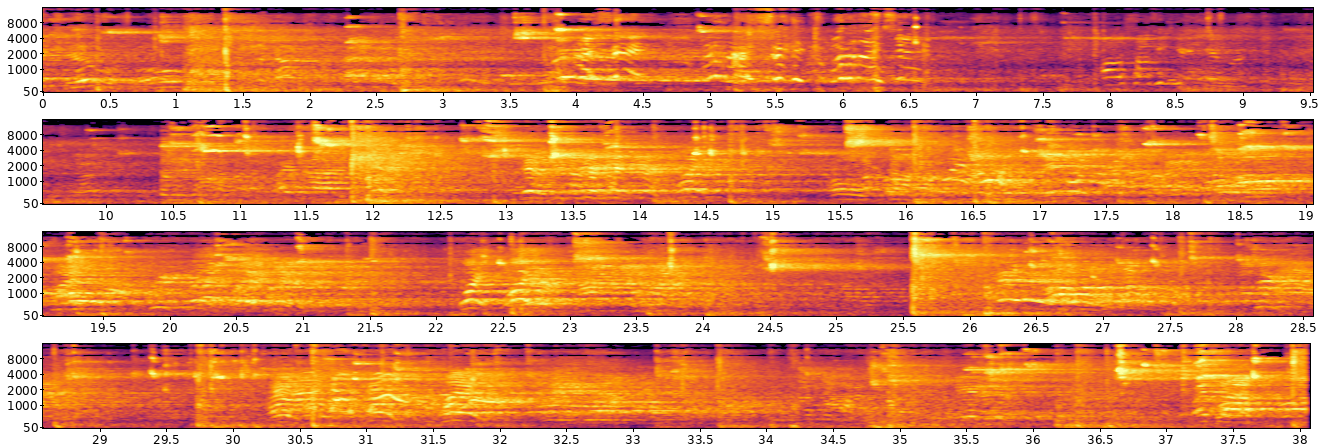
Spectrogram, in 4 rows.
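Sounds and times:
players shouting and chatting: 0:00.0 - 0:38.0.

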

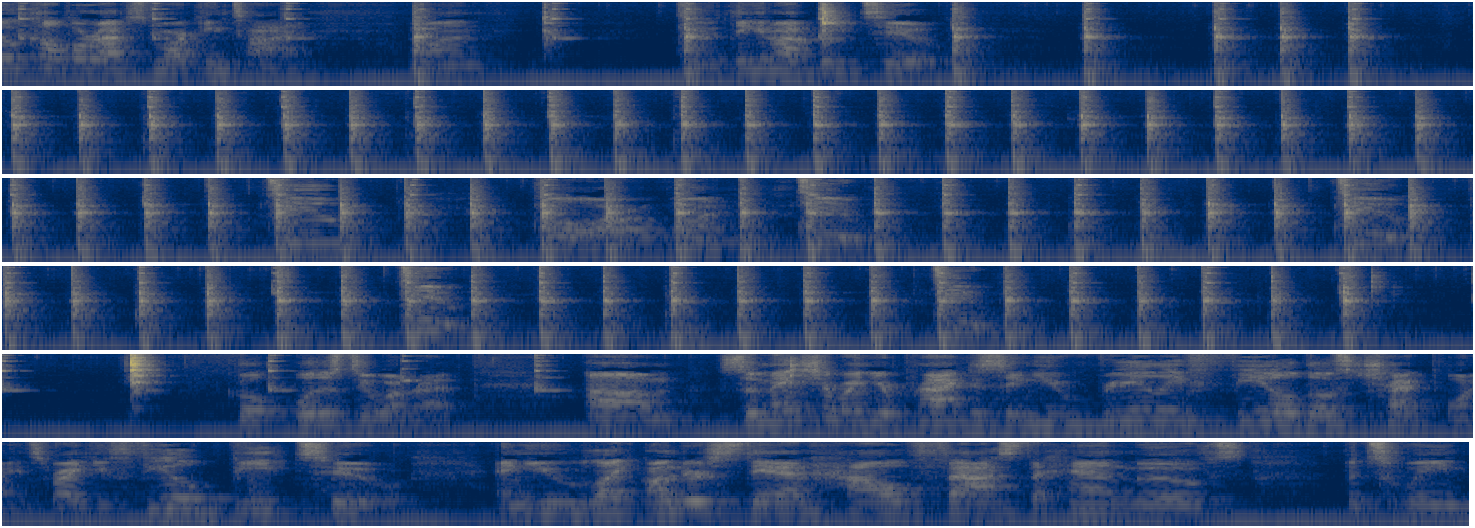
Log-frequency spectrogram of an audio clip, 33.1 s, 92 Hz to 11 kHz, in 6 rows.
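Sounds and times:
drumsticks on practice pad: 0:00.0 - 0:24.4.

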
